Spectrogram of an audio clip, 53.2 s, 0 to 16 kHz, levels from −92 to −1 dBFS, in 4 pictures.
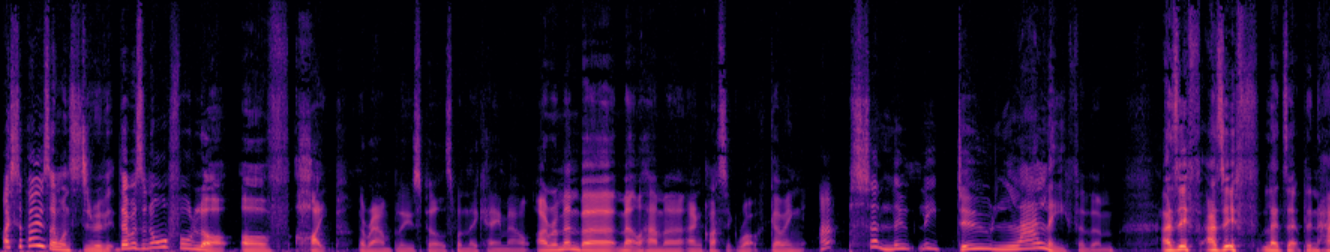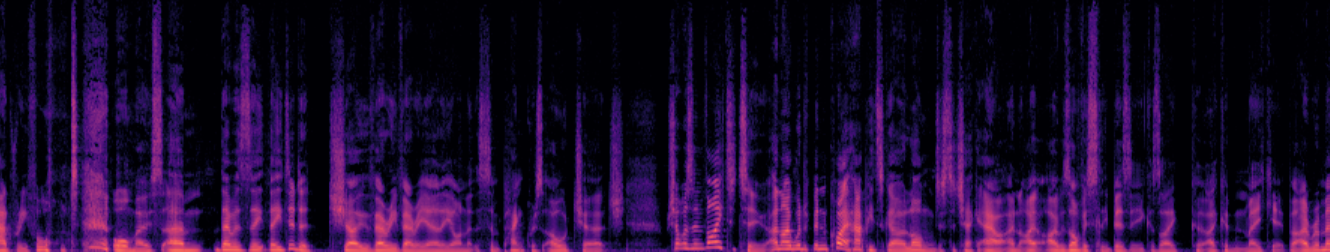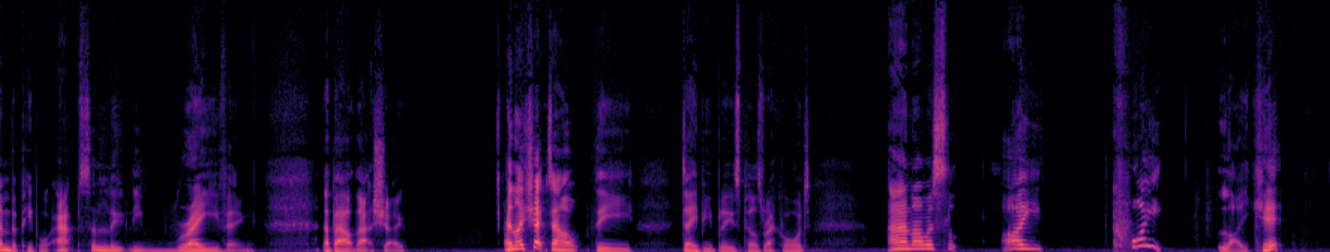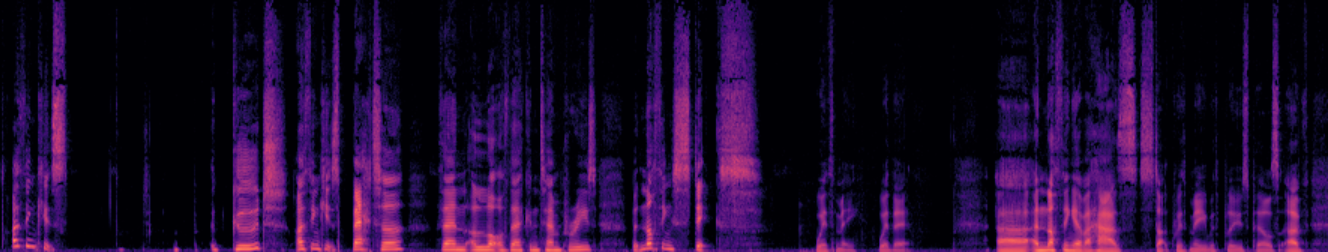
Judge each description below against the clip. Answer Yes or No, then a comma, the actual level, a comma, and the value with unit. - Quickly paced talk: No, average, 170 wpm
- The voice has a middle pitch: Yes, medium, 145 Hz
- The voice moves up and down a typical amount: No, wide, 7.4 semitones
